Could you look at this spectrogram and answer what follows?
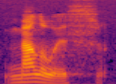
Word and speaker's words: Maloss: playing a camp or a campaign mission on mellowest that's how you pronounce it um but yeah let's just launch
